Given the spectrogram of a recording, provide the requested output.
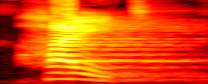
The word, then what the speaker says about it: height: Look at the word height. We say height. So, here this is completely silent.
